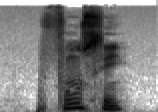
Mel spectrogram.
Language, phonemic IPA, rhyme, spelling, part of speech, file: French, /fɔ̃.se/, -e, foncer, verb, Fr-foncer.ogg
- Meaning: 1. to darken 2. to tear along (of person, vehicle etc.) 3. to get a move on, go for it 4. to rush at 5. to line 6. to sink, dig vertically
